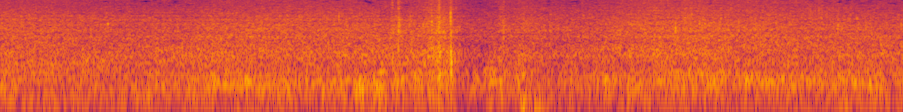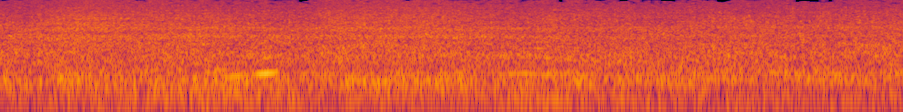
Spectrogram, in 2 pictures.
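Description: Water splashing and churning as two men swim through a swimming pool, a steady hiss of moving water, with faint voices in the background and a brief click about two seconds in.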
